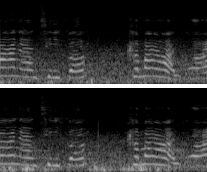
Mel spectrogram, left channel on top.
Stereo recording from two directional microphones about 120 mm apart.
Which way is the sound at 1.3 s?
40° left (ahead or behind).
